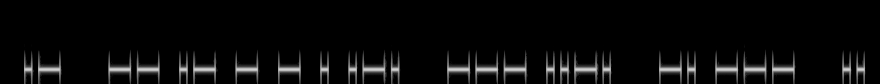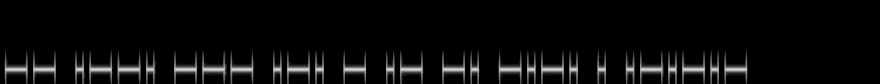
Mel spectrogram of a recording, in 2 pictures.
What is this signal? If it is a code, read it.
Morse code, heard as a keyed tone, about 17 wpm, 700 Hz. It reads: A MATTER OF NO IMPORTANCE.
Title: Sentences from Top 1200 Words 17wpm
